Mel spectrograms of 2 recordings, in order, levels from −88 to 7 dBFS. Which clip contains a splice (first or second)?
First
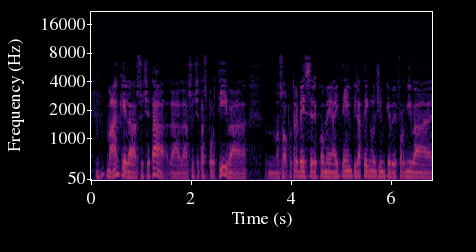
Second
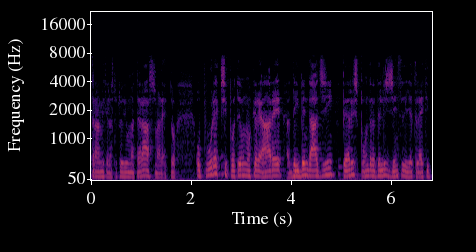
second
